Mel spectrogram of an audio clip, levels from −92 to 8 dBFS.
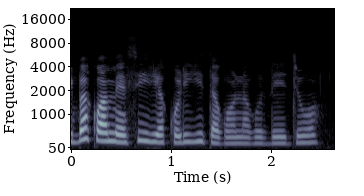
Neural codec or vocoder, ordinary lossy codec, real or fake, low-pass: none; none; real; 14.4 kHz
